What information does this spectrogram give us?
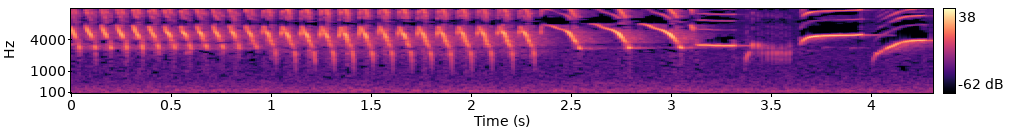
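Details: Song of a white canary: a long rapid trill of sharp high notes for over two seconds, followed by descending slurs and a few bright upward-curving whistles.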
